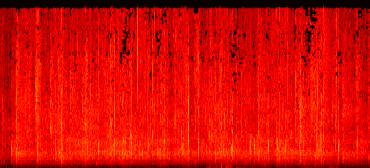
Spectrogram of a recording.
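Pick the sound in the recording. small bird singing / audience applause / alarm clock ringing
audience applause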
